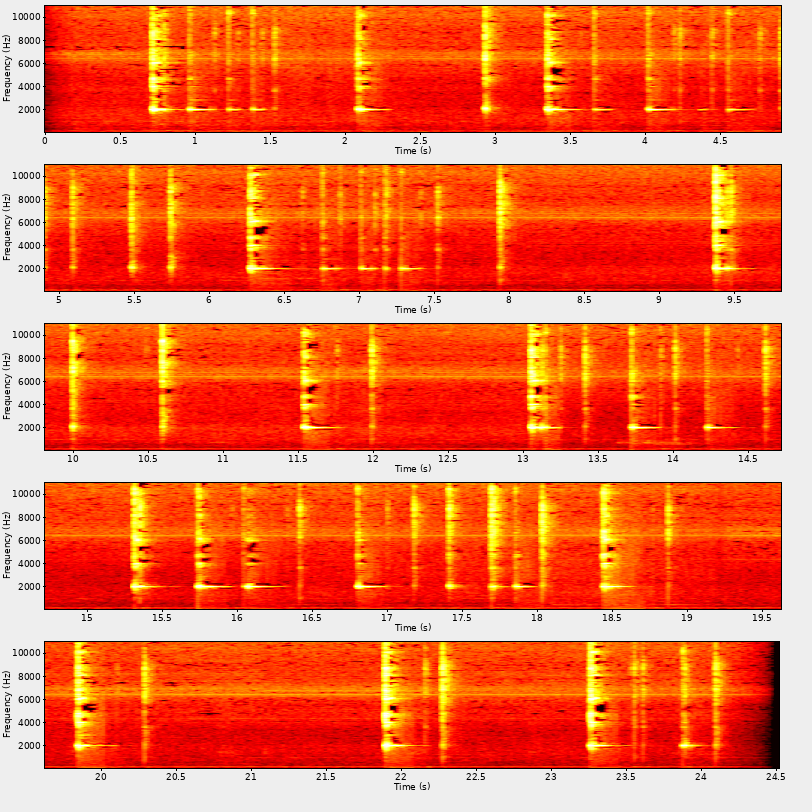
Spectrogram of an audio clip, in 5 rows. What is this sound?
Bad Fluorescent lamp clicks recorded in my bathroom with iPhone+Tascam iM2 microphone
light, broken, sfx, lamp, bulb, crackle, clicks, electricity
